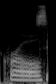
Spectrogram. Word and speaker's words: Kroll: Troll rhymes with Kroll.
